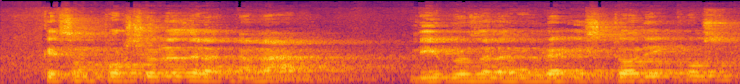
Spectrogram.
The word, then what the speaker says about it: Tanaj: Pero como es una Kaf Sofit, una regla en el hebreo, todas las Kaf Sofit se pronuncian como J y no como K, si no diría Tanaj.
